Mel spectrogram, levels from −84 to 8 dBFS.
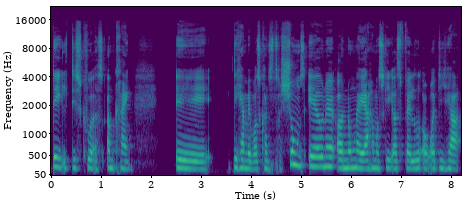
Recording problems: none

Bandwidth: 15.5 kHz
